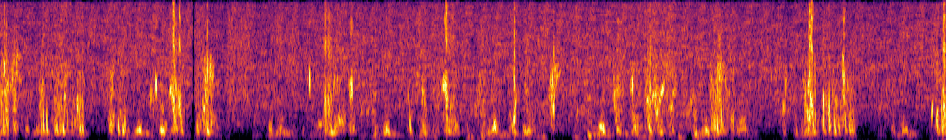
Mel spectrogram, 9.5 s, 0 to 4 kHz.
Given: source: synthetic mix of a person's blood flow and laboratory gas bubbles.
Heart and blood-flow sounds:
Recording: Doppler ultrasound of blood flow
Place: precordium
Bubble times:
0.00-0.23 s: bubbles
0.38-0.85 s: bubbles
1.07-1.28 s: bubbles
1.46-1.85 s: bubbles
1.95-2.16 s: bubbles
3.05-3.13 s: bubbles
3.23-3.58 s: bubbles
4.06-4.15 s: bubbles
4.19-4.29 s: bubbles
4.34-4.71 s: bubbles
5.08-5.30 s: bubbles
5.47-5.61 s: bubbles
6.11-6.25 s: bubbles
6.29-6.36 s: bubbles
6.41-6.78 s: bubbles
7.08-7.35 s: bubbles
7.81-7.88 s: bubbles
8.00-8.57 s: bubbles
9.29-9.47 s: bubbles
From the record:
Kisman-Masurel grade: 243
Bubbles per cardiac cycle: several, 3 to 8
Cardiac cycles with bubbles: 100%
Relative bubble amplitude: loud (0.450 to 0.775)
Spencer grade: 3 (all of the cardiac periods contain showers or single bubble signals, but not dominating or overriding the cardiac motion signals)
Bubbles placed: only in the low amplitude regions of the cardiac cycle

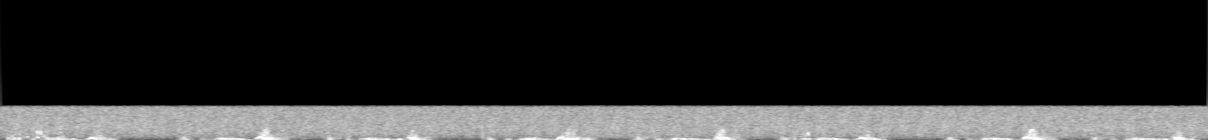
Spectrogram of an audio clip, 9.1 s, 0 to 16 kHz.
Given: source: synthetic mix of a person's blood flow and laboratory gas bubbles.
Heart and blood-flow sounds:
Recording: Doppler ultrasound of blood flow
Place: precordium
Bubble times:
0.02-0.51 s: bubbles
5.93-6.12 s: bubbles
From the record:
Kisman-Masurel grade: 221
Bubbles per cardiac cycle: several, 3 to 8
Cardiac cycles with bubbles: 10 to 50%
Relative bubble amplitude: barely perceptible (0.100 to 0.250)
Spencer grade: 2 (many but less than half of the cardiac periods contain bubble signals, singularly or in groups)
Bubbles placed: only in the low amplitude regions of the cardiac cycle

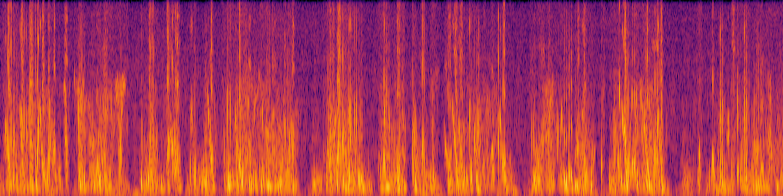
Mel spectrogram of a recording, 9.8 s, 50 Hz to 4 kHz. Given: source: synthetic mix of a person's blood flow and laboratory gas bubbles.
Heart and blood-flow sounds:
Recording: Doppler ultrasound of blood flow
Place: precordium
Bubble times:
0.03-0.88 s: bubbles
0.92-1.59 s: bubbles
1.72-2.29 s: bubbles
2.33-2.48 s: bubbles
2.52-2.72 s: bubbles
2.75-3.75 s: bubbles
3.89-3.99 s: bubbles
4.04-4.63 s: bubbles
4.71-5.10 s: bubbles
5.13-5.50 s: bubbles
5.54-6.38 s: bubbles
6.61-7.45 s: bubbles
7.51-7.55 s: bubbles
7.60-8.33 s: bubbles
8.71-8.78 s: bubbles
8.82-9.80 s: bubbles
From the record:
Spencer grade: 4 (maximum detectable bubble signal sounding continuously throughout systole and diastole of every cardiac period, and overriding the amplitude of the normal cardiac signals)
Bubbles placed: anywhere in the cardiac cycle

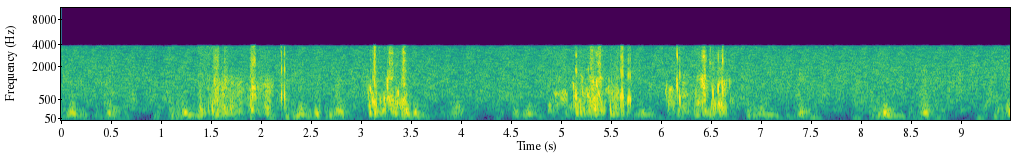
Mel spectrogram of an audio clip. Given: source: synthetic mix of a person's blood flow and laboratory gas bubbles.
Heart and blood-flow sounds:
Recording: Doppler ultrasound of blood flow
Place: precordium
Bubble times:
1.35-2.14 s: bubbles
2.16-2.27 s: bubbles
2.52-2.62 s: bubbles
3.03-3.51 s: bubbles
4.84-5.72 s: bubbles
6.03-6.71 s: bubbles
From the record:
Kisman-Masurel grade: 333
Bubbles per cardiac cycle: rolling drumbeat, 9 or more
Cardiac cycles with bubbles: 50 to 99%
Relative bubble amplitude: loud (0.450 to 0.775)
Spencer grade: 3 (all of the cardiac periods contain showers or single bubble signals, but not dominating or overriding the cardiac motion signals)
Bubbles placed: only in the low amplitude regions of the cardiac cycle

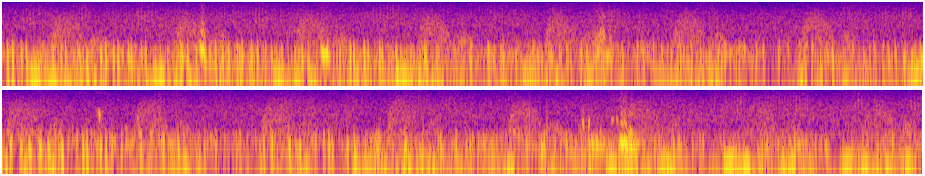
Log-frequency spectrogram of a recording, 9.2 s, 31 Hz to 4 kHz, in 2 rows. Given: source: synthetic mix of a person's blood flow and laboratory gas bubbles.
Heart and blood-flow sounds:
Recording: Doppler ultrasound of blood flow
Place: subclavian vein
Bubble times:
0.86-1.06 s: bubbles
1.57-1.68 s: bubbles
2.95-3.08 s: bubbles
5.06-5.14 s: bubbles
7.47-7.81 s: bubbles
From the record:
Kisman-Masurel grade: 123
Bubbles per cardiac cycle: 1 to 2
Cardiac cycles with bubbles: 10 to 50%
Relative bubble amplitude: loud (0.450 to 0.775)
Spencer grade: 2 (many but less than half of the cardiac periods contain bubble signals, singularly or in groups)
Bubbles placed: anywhere in the cardiac cycle

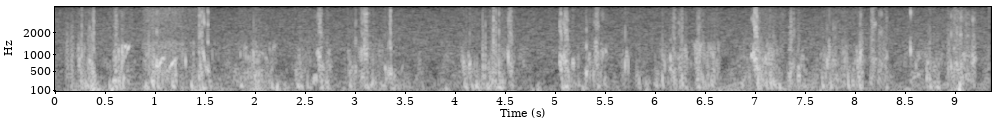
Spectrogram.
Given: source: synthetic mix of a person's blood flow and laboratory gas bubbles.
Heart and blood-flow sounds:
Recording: Doppler ultrasound of blood flow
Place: subclavian vein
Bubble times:
0.23-0.79 s: bubbles
0.89-1.63 s: bubbles
1.82-2.25 s: bubbles
2.40-2.80 s: bubbles
2.94-3.58 s: bubbles
4.06-4.63 s: bubbles
5.06-5.55 s: bubbles
5.66-5.79 s: bubbles
5.82-5.90 s: bubbles
6.01-6.69 s: bubbles
6.90-7.55 s: bubbles
7.66-8.13 s: bubbles
8.16-8.38 s: bubbles
8.55-9.24 s: bubbles
From the record:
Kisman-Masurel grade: 342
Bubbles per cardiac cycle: rolling drumbeat, 9 or more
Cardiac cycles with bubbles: 100%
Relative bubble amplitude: moderate (0.250 to 0.450)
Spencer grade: 3 (all of the cardiac periods contain showers or single bubble signals, but not dominating or overriding the cardiac motion signals)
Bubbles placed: anywhere in the cardiac cycle

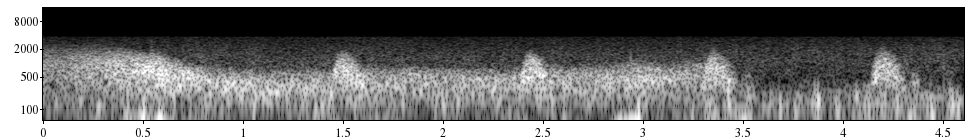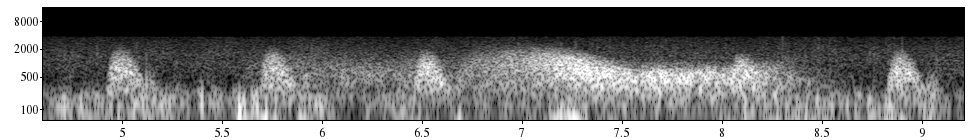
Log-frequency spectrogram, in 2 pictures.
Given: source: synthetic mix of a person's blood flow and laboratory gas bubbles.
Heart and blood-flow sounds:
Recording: Doppler ultrasound of blood flow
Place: subclavian vein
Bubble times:
no bubbles
From the record:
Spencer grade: 0 (complete lack of bubble signals)

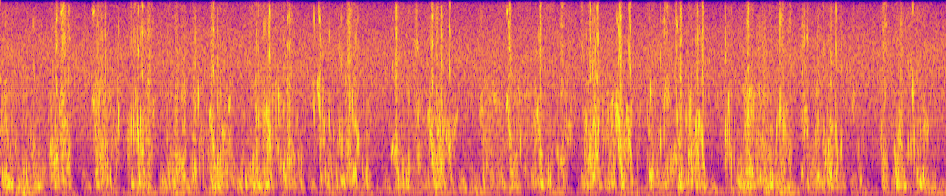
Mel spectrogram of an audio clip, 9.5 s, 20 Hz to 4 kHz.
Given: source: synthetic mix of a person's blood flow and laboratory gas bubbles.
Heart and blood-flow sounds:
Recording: Doppler ultrasound of blood flow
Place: precordium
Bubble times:
0.00-0.73 s: bubbles
0.90-1.58 s: bubbles
1.63-2.37 s: bubbles
2.40-3.06 s: bubbles
3.10-3.72 s: bubbles
3.88-4.60 s: bubbles
4.79-5.73 s: bubbles
5.80-6.41 s: bubbles
6.44-7.09 s: bubbles
7.22-7.94 s: bubbles
7.99-8.46 s: bubbles
8.51-8.67 s: bubbles
8.78-9.39 s: bubbles
From the record:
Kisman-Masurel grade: 444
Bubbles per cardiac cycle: continuous sound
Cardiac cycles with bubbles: 100%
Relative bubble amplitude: maximal (0.775 to 0.999)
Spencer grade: 4 (maximum detectable bubble signal sounding continuously throughout systole and diastole of every cardiac period, and overriding the amplitude of the normal cardiac signals)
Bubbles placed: anywhere in the cardiac cycle

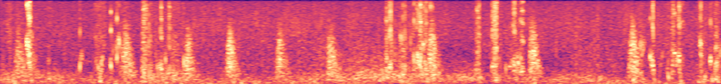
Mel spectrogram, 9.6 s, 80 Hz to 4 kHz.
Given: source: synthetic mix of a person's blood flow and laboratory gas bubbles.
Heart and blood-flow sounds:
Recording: Doppler ultrasound of blood flow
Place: subclavian vein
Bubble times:
0.14-0.23 s: bubbles
0.27-0.55 s: bubbles
0.62-0.76 s: bubbles
1.02-1.12 s: bubbles
1.25-1.41 s: bubbles
1.44-1.72 s: bubbles
1.86-2.40 s: bubbles
2.42-2.50 s: bubbles
5.12-5.80 s: bubbles
6.31-6.44 s: bubbles
6.53-7.04 s: bubbles
8.52-9.15 s: bubbles
9.29-9.63 s: bubbles
From the record:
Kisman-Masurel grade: 232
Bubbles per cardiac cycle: several, 3 to 8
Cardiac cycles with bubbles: 50 to 99%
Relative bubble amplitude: moderate (0.250 to 0.450)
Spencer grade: 3 (all of the cardiac periods contain showers or single bubble signals, but not dominating or overriding the cardiac motion signals)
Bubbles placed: anywhere in the cardiac cycle

